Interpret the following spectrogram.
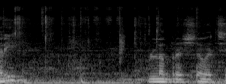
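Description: A voice sounds twice, briefly, at the start and again near the end, over background music. Between the voice sounds are faint light clicks and scratches from a toothbrush scrubbing a motorcycle chain and sprocket.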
